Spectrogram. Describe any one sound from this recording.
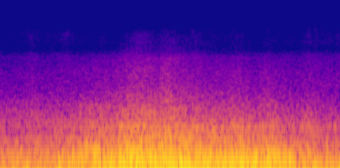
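A train roars louder as it passes a bridge tower.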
